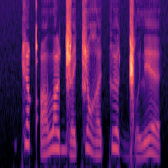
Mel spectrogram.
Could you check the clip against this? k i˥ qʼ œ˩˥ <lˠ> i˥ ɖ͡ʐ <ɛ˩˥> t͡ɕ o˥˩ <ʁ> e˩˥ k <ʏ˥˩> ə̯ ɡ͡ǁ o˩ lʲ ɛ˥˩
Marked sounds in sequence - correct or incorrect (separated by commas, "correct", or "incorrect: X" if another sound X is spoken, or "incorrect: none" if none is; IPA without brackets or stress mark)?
correct, correct, correct, correct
